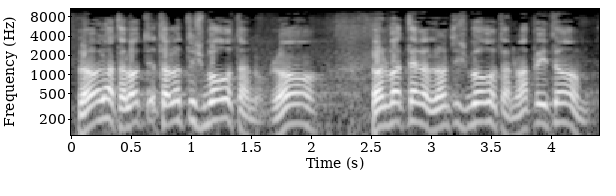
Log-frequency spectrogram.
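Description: A man's voice: a little high, animated, in a large hall, a little hiss or hum, natural voice. A man voicing a taunting, possessive evil force that pushes a deserter not to leave, in an insistent, mocking manner.

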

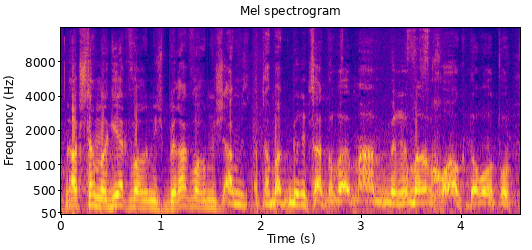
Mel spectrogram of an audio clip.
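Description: A man's voice: sits high, expressive, vocal fry, a little hiss or hum. A man teaching a religious lesson, animatedly telling a parable and acting out its scenes.

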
